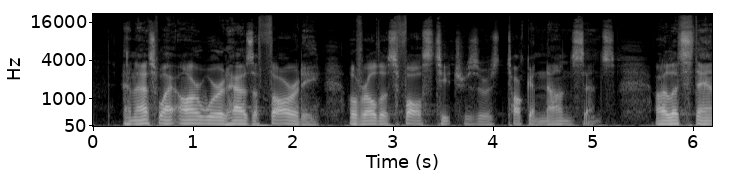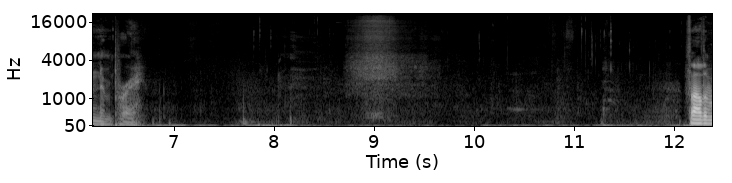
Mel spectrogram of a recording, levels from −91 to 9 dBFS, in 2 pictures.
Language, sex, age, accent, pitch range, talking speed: English, male, 50-69, American, 120-145 Hz, 110 wpm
